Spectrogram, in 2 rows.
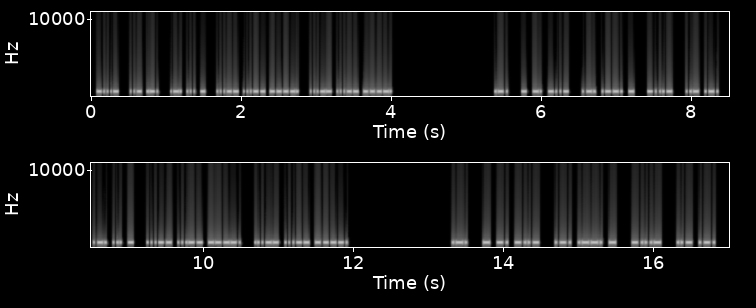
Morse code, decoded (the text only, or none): <BT> UR RST 339 339 R TNX RPT <BT> UR RST 339 339 R TNX RPT <BT> UR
